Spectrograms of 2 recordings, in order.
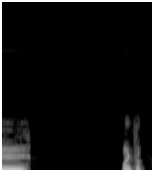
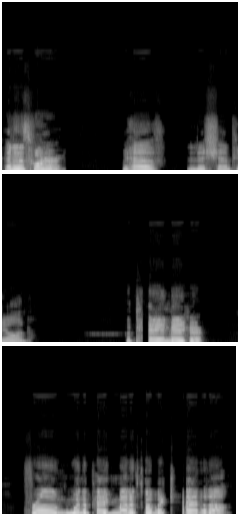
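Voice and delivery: high, loud booming ring announcer; 8 semitones higher, 4 dB louder, slower than usual. Pretend. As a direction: stretch out the name like a ring intro. Ring announcer introduces champion.

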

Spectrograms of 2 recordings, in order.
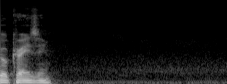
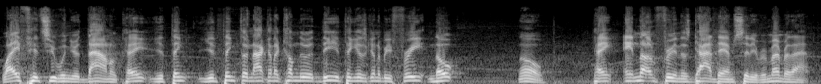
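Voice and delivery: raised, higher-pitched lecture to the crew; 7 semitones higher, 5 dB louder than usual. Acted. Boss lecturing his crew on the city, in a raised voice. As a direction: lay down the law loudly, like a gang boss.

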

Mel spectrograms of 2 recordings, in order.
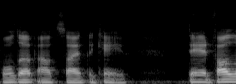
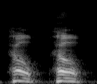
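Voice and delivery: high, loud cries for help; crying for help; 7 semitones higher, 9 dB louder than usual. A narrator's reading. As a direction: call out desperately for help. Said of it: "Rudolph heard voices crying".

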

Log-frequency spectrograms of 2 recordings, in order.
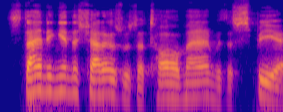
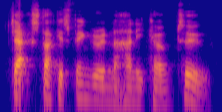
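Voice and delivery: ordinary delivery

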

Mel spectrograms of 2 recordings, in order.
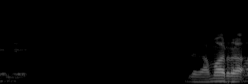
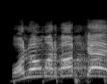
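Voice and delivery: much higher and louder shouted demand; furious demand; 17 dB louder than usual. Acted. Son yelling at his mother, furious demand. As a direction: bark the question at her.

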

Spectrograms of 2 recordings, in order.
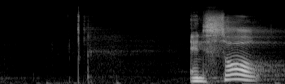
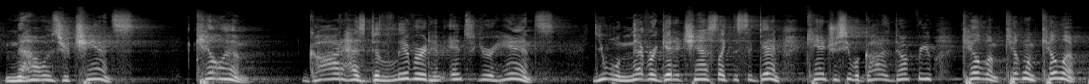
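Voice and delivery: high, loud, insistent urging; urgent urging; 8 semitones higher, 4 dB louder than usual. Retold or imitated. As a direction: egg him on, voice raised and pressing. David's men urging him to kill.

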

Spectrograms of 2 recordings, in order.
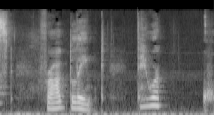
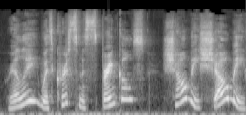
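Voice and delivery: high, eager begging; excited cry; 7 semitones higher than usual. A narrator's reading. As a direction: beg like a thrilled little character. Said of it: "Frog cried".

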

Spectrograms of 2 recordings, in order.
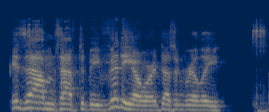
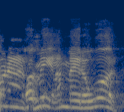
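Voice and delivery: high, loud dummy voice; ventriloquist dummy; 7 semitones higher, 4 dB louder than usual. Pretend. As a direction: play the wooden puppet. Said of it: "Hey, I'm the dummy".

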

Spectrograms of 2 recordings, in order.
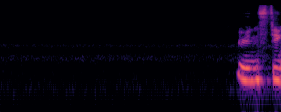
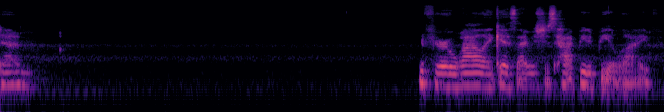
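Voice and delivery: very soft, near-whispered recollection; hushed confession; 12 dB quieter than usual. Acted. Patient recalls waking up alive, hushed. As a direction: let it out barely above a whisper.

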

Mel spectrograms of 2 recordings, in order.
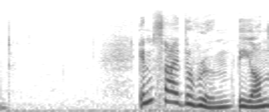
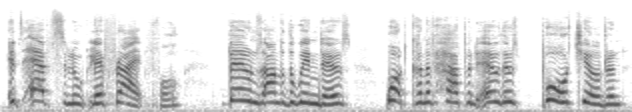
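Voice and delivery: higher, distressed regal voice; the Queen horrified; 9 semitones higher than usual. Acted. Queen lamenting the lost children, higher and distressed. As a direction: pity for the poor children.

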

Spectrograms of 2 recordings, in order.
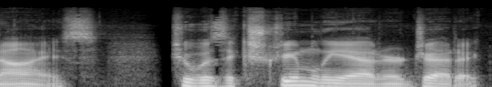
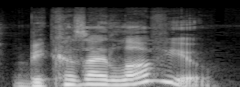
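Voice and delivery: higher-pitched curt reply; 10 semitones higher than usual. A narrator's reading. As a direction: answer curtly, a touch hurt. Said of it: "Missus Caldwell replied curtly".

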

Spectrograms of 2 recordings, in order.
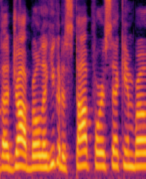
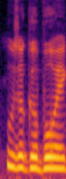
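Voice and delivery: usual speaking voice

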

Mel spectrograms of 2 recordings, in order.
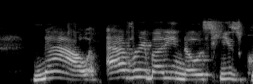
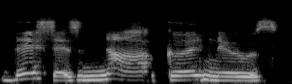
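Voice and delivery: plain reading voice

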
